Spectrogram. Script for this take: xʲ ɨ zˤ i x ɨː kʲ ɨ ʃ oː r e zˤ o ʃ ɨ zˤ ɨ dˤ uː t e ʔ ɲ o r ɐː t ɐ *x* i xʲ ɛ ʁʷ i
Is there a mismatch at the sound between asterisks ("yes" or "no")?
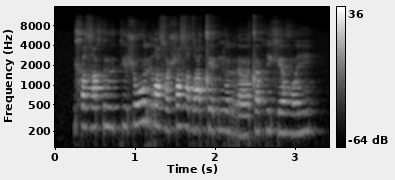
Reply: no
